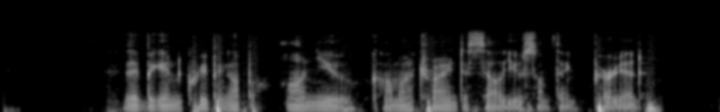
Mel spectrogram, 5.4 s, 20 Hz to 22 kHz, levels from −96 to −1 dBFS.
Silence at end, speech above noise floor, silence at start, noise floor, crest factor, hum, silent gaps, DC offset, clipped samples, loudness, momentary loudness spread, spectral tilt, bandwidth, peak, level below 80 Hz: 0.45 s; over 51 dB; 0.95 s; under -90 dBFS; 26 dB; none; none; under 0.1%; under 0.1%; -40 LUFS; 11 LU; -4.5 dB/octave; 8 kHz; -16 dBFS; -50 dBFS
